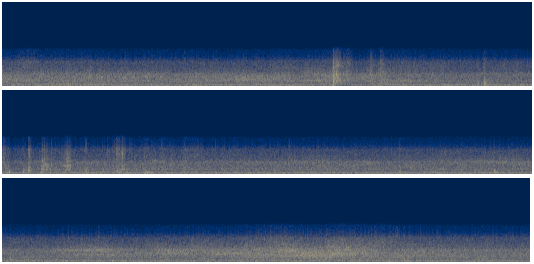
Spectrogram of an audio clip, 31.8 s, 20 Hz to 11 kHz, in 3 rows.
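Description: Air-conditioning air handler's blower running steadily, with air rushing through the ductwork. There are a few sharp clicks and knocks about 7 seconds in and again around 11 to 13 seconds, and the air noise swells a little near the end.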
